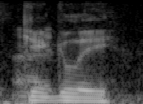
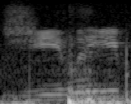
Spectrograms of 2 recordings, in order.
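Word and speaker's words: Gigli: I thought it was giggly it's I think it's pronounced jely but it definitely is phonetically pronounced as giggly so you know it's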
